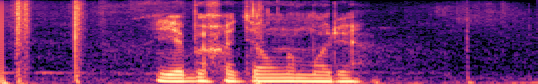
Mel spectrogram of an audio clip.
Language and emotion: Russian, neutral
